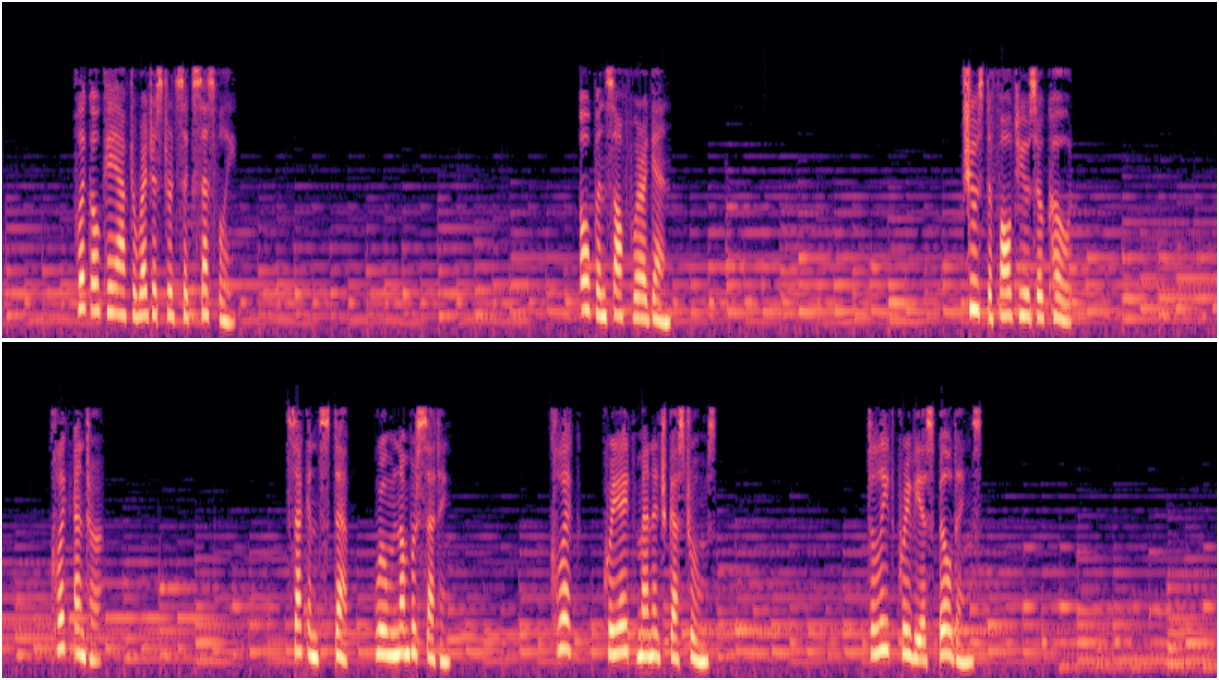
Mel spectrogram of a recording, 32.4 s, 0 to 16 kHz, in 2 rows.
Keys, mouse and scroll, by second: 0.0 click, 4.7 click, 8.8 right click, 10.2 click, 10.4 right click, 11.7 click, 14.7 click, 17.4 click, 19.2 click, 27.0 click, 30.7 click.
